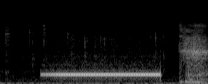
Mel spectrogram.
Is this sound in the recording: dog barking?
no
